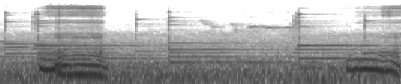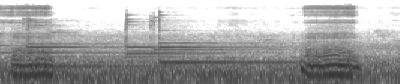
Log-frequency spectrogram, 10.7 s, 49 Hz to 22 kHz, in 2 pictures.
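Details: Snoring of a sleeping toy poodle: three slow, rumbling snores about 4 to 5 seconds apart over soft chiming music.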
